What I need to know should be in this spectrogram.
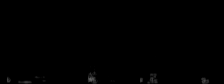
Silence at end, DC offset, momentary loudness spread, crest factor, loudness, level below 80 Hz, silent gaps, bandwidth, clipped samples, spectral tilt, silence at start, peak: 0 s; under 0.1%; 11 LU; 22 dB; -63 LUFS; -78 dBFS; 0.47-0.87 s, 1.18-1.39 s, 1.75-2.00 s; 6.4 kHz; under 0.1%; -8.5 dB/octave; 0.05 s; -40 dBFS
